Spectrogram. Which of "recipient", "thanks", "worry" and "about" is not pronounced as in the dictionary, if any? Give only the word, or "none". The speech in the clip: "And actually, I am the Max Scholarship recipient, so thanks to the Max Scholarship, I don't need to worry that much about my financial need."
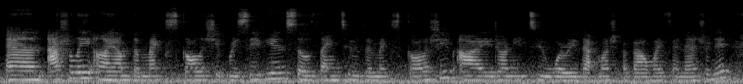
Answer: thanks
